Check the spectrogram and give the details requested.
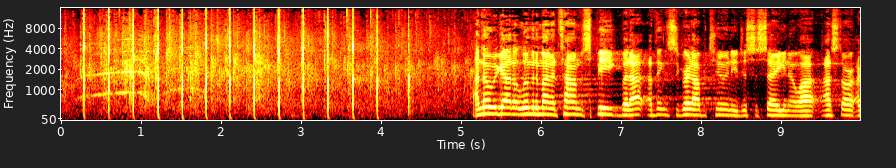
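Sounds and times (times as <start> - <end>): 
hand clap: 0.0 - 5.2
speech: 5.2 - 9.9.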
